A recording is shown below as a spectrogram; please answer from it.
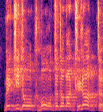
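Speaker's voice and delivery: lumberjack shouting. Acted. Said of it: "le bûcheron hurle et crie".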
